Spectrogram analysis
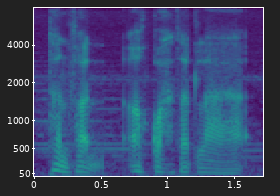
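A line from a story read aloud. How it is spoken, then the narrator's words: Muttering. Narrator (Vietnamese): Chu Giai Hào lẩm bẩm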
